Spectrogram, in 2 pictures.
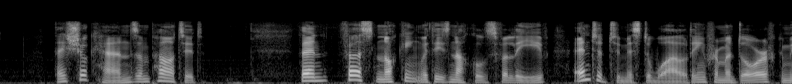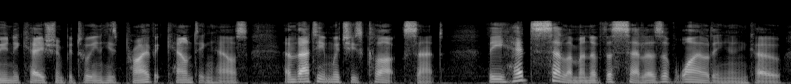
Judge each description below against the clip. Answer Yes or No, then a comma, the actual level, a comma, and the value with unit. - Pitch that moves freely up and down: Yes, wide, 6.1 semitones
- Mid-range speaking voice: No, low, 100 Hz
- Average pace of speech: Yes, average, 165 wpm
